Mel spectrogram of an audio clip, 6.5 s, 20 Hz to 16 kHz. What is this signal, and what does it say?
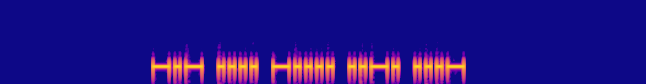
Morse code, heard as a keyed tone, about 22 wpm, 700 Hz. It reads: KH6FV
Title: USA Call Signs - 5 Characters - Repeated 2x - 22wpm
